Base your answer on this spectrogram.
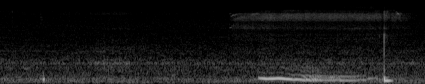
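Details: Sleeping Shiba Inu, a red female lying on her back in deep sleep. After a quiet stretch, a low, droning snore slides slightly downward and turns rough, then a sharp click follows.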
